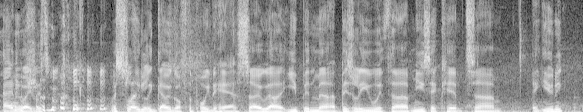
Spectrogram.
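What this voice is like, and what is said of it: Bristolian English accent. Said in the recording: “my Bristolian accent coming out there ... Sounds like a farmer accent”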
